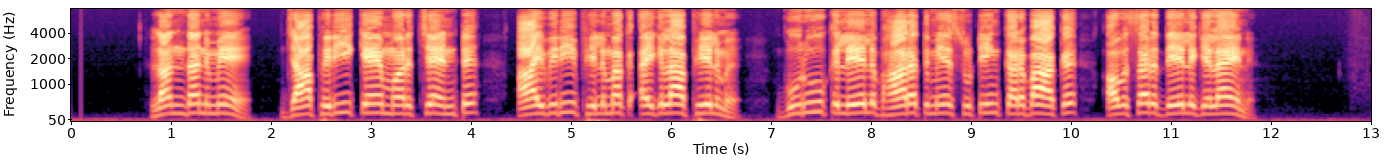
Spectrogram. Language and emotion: Maithili, neutral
